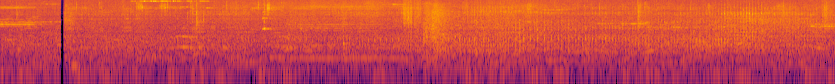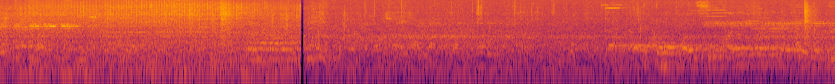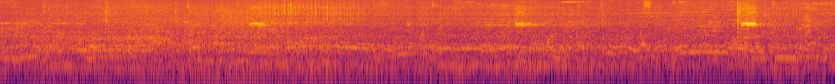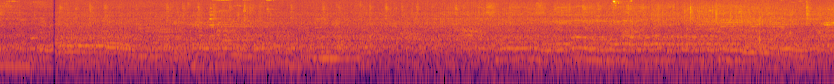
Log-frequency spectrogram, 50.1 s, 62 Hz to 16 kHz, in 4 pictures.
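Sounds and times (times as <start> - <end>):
crowd of people talking: 0.0 - 50.0
street traffic: 0.0 - 50.0
vehicle engine pulsing: 6.6 - 12.2.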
